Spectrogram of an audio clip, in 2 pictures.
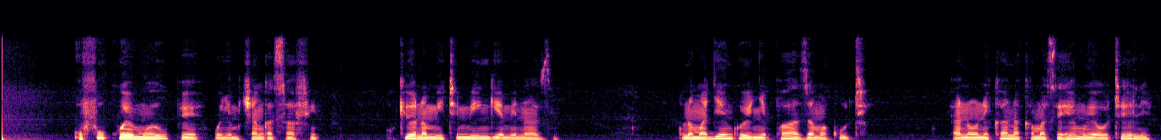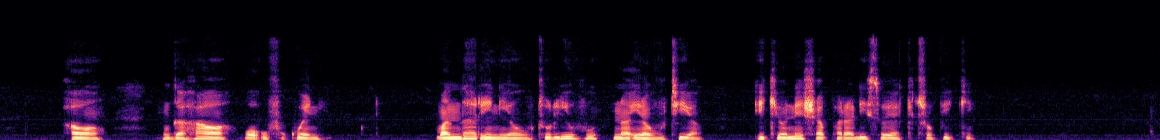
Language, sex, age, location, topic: Swahili, male, 18-24, Mombasa, government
